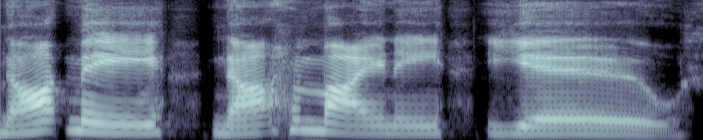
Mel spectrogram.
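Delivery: a hint of British accent, slow on Hermione; mock British accent as Harry Potter; light British accent. Shown as a demonstration. Friend asked for an accent, a light British accent. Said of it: "Can you do any accents?".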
